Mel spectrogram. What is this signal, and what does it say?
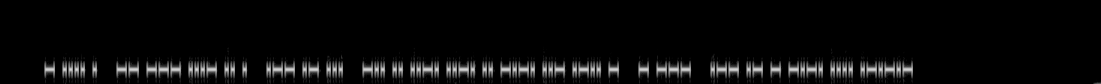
Morse code, heard as a keyed tone, about 40 wpm, 700 Hz. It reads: THE MOVIE WAS DIFFICULT TO WATCH.
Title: Sentences from Top 1000 Words - Review Part 5 - 40wpm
